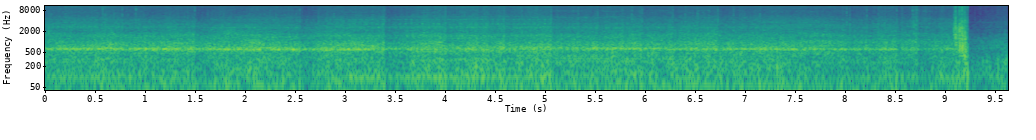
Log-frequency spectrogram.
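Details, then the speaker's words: Honda NC750X motorcycle cruising: a constant front tyre whine, a steady mid-pitched tread noise, sits under the wind and engine noise. The owner calls it a minor, ever-present irritation. "more of a minor irritation this one but it's always there it's just whining away all the time not the end of the world like I say"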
